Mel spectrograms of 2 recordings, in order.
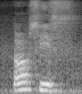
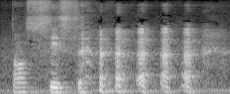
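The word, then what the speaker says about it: ptosis: Gimana coba kalau seperti ini kan si topi yang buka-buka yang mengatakan bahwa Gibran itu tosis ya. Ejaannya sih petosis ya. turisannya petosis tapi ejaannya tosis ya.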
